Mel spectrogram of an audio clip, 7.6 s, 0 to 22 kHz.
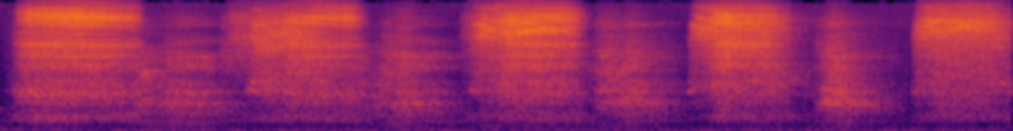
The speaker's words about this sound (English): Real quick, what we're going to be doing is close to 40 powerful breaths into the body through the mouth. And the exhale is also through the mouth, but it's a soft exhale. We do it rhythmically, we do it together, and it sounds like this.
